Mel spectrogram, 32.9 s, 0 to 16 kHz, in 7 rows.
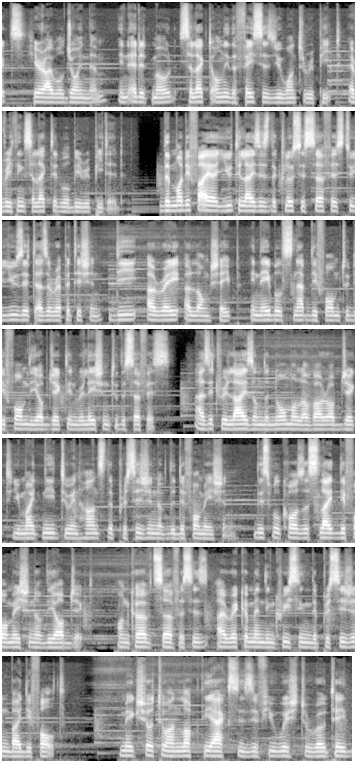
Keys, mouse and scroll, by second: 0.7 shift+click, 5.0 Tab, 5.9 click, 7.4 ctrl+l, 9.5 shift+click, 10.5 click, 11.8 click, 12.3 shift+middle click, 12.8-14.6 drag, 15.4 click, 17.9 click, 18.1 click, 18.3 click, 18.6-20.6 shift+drag, 19.5 shift+middle click, 21.3 click, 21.9 shift+middle click, 22.6 middle click, 23.3 shift+middle click, 24.4 click, 25.5 click, 27.5 shift+middle click, 28.1 middle click, 30.4 click, 31.3-32.9 drag.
